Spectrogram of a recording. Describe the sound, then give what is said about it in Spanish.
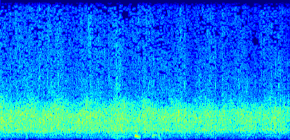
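Audience applause for two guests on a comedy show, about three seconds of steady, dense clapping that holds an even loudness throughout. “un aplauso para Pau y Jorge”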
